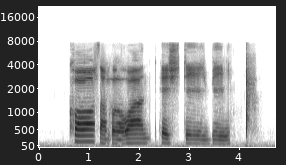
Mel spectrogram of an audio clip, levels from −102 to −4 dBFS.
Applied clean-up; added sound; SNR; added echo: neural diffusion model UNIVERSE++.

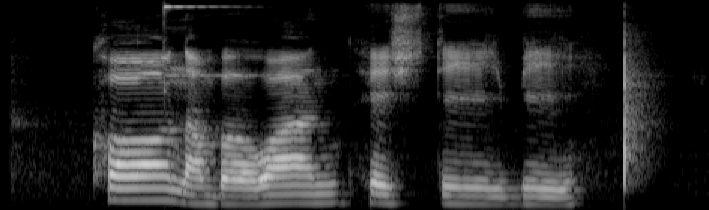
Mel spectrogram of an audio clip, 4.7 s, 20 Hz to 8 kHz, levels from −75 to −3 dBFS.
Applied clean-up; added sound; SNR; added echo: none; Bicycle bell; 16 dB; none.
